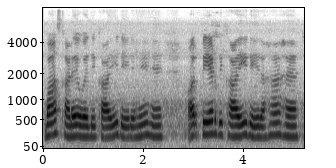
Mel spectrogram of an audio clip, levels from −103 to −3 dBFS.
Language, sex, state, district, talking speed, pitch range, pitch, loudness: Hindi, female, Jharkhand, Palamu, 150 wpm, 185-215 Hz, 190 Hz, -14 LUFS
